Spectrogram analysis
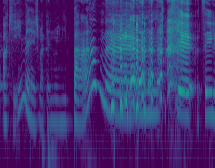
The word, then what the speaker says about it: Bannes: mais je m'appelle noéi ban parce que tu sais mon nom de famille je sais que des fois c'est un petit atom crochu on sait jamais comment le prononcer donc c'est ban euh je suis créatrice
